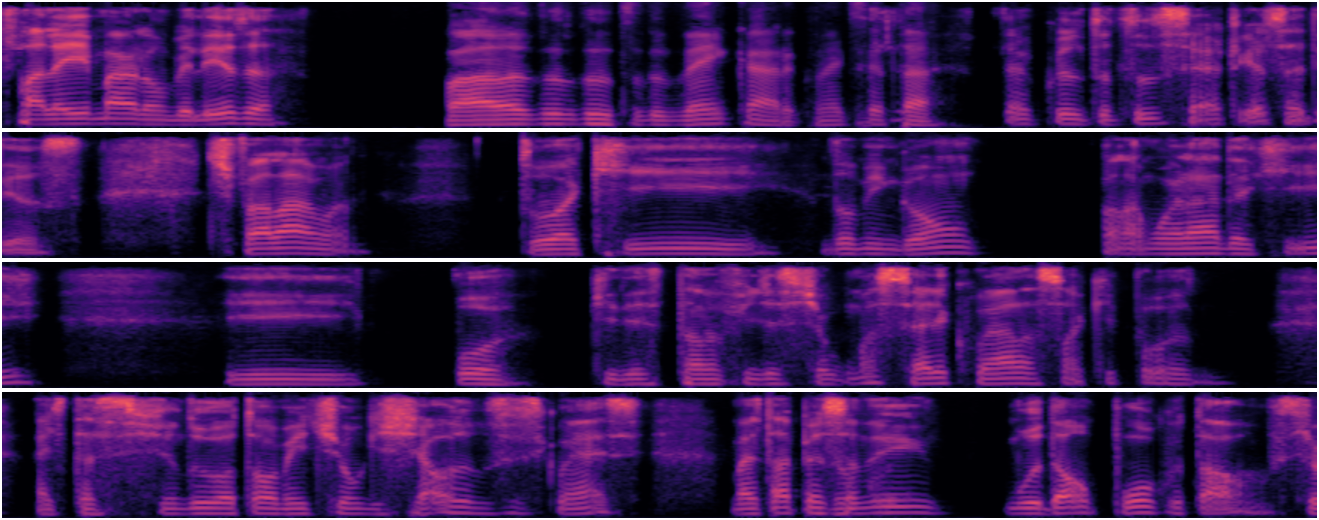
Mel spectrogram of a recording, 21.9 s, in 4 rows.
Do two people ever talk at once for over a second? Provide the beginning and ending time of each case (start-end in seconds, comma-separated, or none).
none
